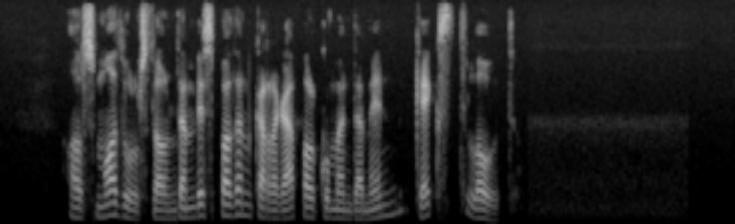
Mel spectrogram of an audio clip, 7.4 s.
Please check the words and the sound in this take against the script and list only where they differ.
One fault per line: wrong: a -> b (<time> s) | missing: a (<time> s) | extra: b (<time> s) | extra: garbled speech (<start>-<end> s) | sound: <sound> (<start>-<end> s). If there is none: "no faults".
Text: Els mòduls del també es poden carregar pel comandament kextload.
no faults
